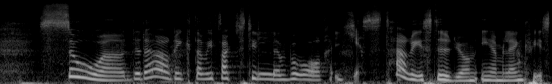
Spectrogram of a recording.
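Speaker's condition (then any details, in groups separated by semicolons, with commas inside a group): No condition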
